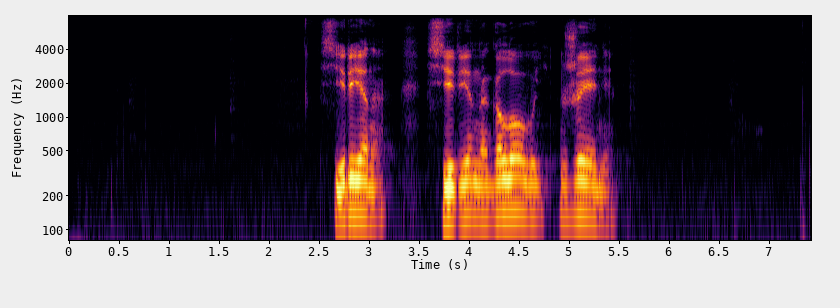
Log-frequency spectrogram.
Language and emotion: Russian, neutral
